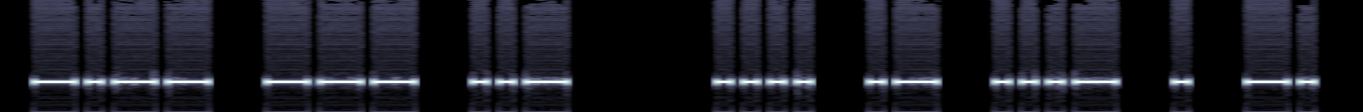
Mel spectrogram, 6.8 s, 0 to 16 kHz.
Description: Morse code, heard as a keyed tone, about 18 wpm, spaced as for 15 wpm, 1000 Hz. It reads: YOU HAVEN
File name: 15wpm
